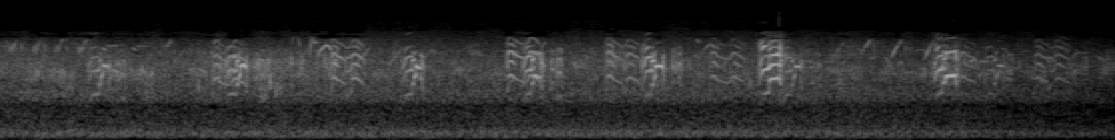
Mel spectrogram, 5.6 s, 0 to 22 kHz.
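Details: Little terns at a Kobe nesting site, June 2016, fledglings near adult size taking flight among about a dozen birds: continuous overlapping shrill, wavering calls, rapid and irregular, with louder sharp notes standing out.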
